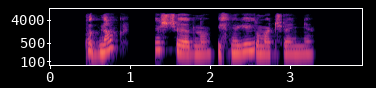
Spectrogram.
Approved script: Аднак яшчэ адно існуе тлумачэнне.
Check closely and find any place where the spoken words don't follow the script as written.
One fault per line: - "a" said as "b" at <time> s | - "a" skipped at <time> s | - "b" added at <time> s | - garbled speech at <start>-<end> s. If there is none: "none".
none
